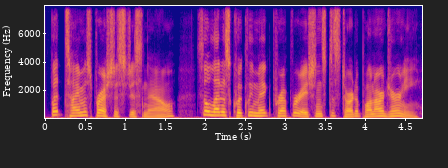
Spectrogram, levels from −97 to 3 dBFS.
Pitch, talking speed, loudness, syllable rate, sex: 170 Hz, 215 wpm, -17 LUFS, 5.5 syllables/s, male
